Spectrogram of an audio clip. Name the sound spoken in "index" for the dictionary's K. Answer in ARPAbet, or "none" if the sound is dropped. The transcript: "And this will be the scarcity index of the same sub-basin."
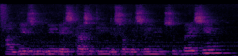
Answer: none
